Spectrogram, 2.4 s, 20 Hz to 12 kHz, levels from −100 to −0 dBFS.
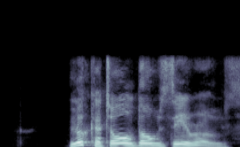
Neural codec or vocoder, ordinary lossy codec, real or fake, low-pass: codec, 16 kHz, 2 kbps, FreqCodec, larger model; none; fake; 7.2 kHz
